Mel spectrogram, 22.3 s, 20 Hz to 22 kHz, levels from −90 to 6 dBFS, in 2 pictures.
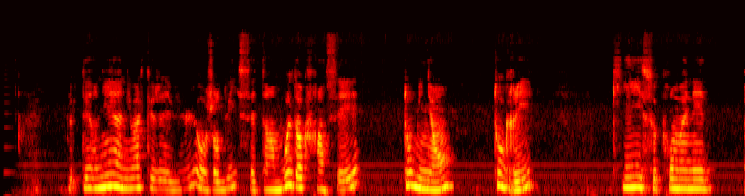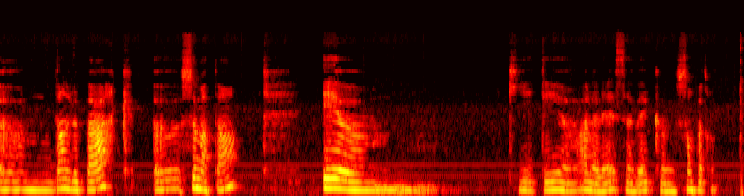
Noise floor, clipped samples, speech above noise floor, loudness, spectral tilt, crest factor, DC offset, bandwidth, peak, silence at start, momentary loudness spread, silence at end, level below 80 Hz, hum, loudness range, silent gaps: -64 dBFS; under 0.1%; 39 dB; -25 LUFS; -8 dB/octave; 20 dB; under 0.1%; 10 kHz; -6 dBFS; 1.05 s; 16 LU; 0 s; -60 dBFS; none; 5 LU; none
